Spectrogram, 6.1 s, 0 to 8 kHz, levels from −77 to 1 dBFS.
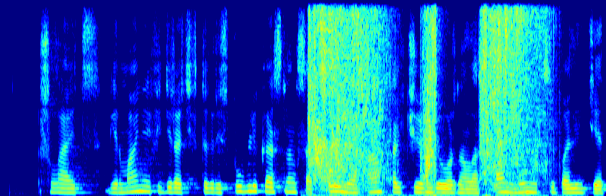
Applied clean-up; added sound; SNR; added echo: none; Tearing; -4 dB; none.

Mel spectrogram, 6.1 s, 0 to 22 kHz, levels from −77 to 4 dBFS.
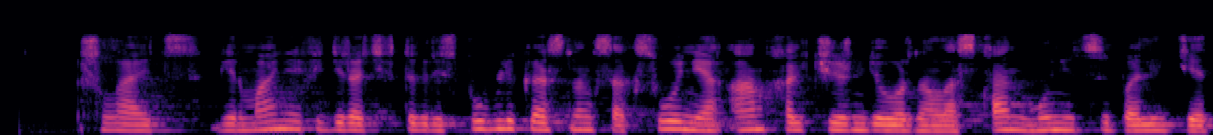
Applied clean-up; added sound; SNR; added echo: none; none; none; none.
